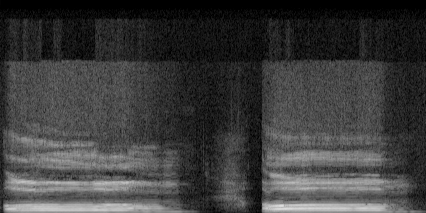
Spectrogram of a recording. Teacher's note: ओ के बाद अ वाला जो खींच रहे हैं ना हम लोग, वो प्लुत स्वर कहलाता है। मंत्र वगैरह में, वेद मंत्र पाठ में इसका यूज किया जाता है।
